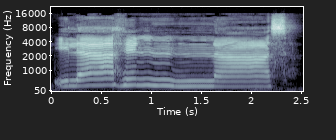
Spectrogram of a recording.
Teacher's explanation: الہ الناسی کو ہم ناس کریں گے کیونکہ سین کو ہمیں وقف کرنا ہے، زیر کو ہمیں نہیں کھینچنا، کھڑی حرکات کو ہمیں کھینچنا ہے ایک انگلی کے برابر، ٹھیک ہے۔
